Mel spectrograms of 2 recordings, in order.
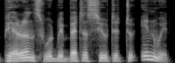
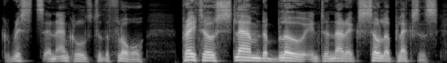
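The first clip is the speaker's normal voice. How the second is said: ordinary delivery, nothing marked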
